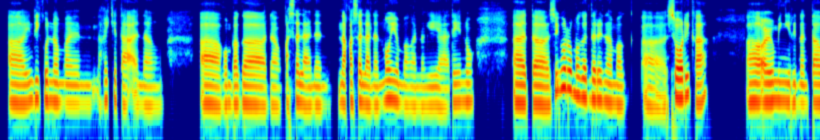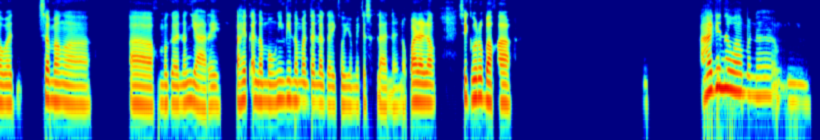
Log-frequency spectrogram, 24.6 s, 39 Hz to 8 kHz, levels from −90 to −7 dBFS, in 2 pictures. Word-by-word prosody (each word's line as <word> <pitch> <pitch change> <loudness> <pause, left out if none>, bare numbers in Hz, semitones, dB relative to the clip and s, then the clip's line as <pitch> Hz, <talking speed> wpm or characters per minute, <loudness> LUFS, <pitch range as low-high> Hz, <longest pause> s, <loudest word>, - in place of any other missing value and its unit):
ah, 165 -1 +2
hindi 180 +3 -1
ko 180 - +1
naman 165 -2 -4
nakikitaan 180 -3 -3
ng, 150 -1 -5 0.7
ah, 155 -2 +3
kumbaga 155 -1 +1
ng 150 -1 -4
kasalanan 150 -2 -2
na 160 - +2
kasalanan 155 -3 0
mo 190 +1 +2
yung 175 -2 -1
mga 150 -1 -6
nangyayari 150 +2 -5
'no, 170 0 -4 0.6
at 165 -1 +4
ah, 155 -1 +4
siguro 275 - +4
maganda 200 -3 +3
rin 180 -1 0
na 165 - -1
mag 155 -1 -3 0.3
ah, 145 -1 -3
sorry 200 +1 +7
ka, 160 +2 +2 0.6
ah, 170 0 +4
or 170 0 +5
humingi 175 -2 -2
rin 165 - -14
ng 160 -1 -7
tawad 160 -1 +1 0.4
sa 190 - +3
mga, 160 -3 -1 0.6
ah, 155 -2 +2
kumbaga 160 0 -3
nangyari 155 -3 -2 0.2
kahit 180 +1 +1
alam 175 -1 +1
mong 165 +1 -2
hindi 185 +1 -2
naman 175 -1 -1
talaga 165 -2 -1
ikaw 150 +1 -6
yung 150 0 -7
may 150 - -10
kasalanan 140 0 -6
'no - - -10
para 175 0 +6
lang 165 -1 +2 0.4
siguro 195 +1 +3
baka 170 -2 +5 2.8
Ah, 245 - +8
ginawa 280 -4 +5
mo 230 -1 -7
na, 210 0 -7 0.2
mm. 165 -2 -11
165 Hz, 140 wpm, -25 LUFS, 155-180 Hz, 2.8 s, Ah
